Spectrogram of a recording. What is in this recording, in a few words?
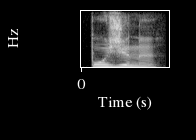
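"пузьыны", Komi, female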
